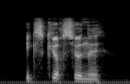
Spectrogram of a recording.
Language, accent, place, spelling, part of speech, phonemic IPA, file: French, France, Lyon, excursionner, verb, /ɛk.skyʁ.sjɔ.ne/, LL-Q150 (fra)-excursionner.wav
- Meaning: to trip (take a trip)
